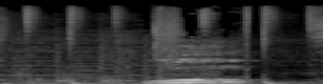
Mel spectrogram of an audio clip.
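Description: Background music, with a deep, drawn-out voice-like cry about a second in that rises and then falls in pitch.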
